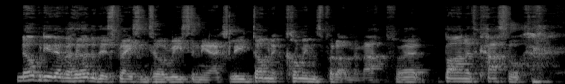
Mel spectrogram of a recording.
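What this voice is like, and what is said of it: Northeast English accent. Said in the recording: “I'm originally from a very small town in the northeast of England. You can probably pick up from the accent.”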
